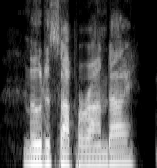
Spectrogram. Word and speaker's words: modus operandi: Modus operandi.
